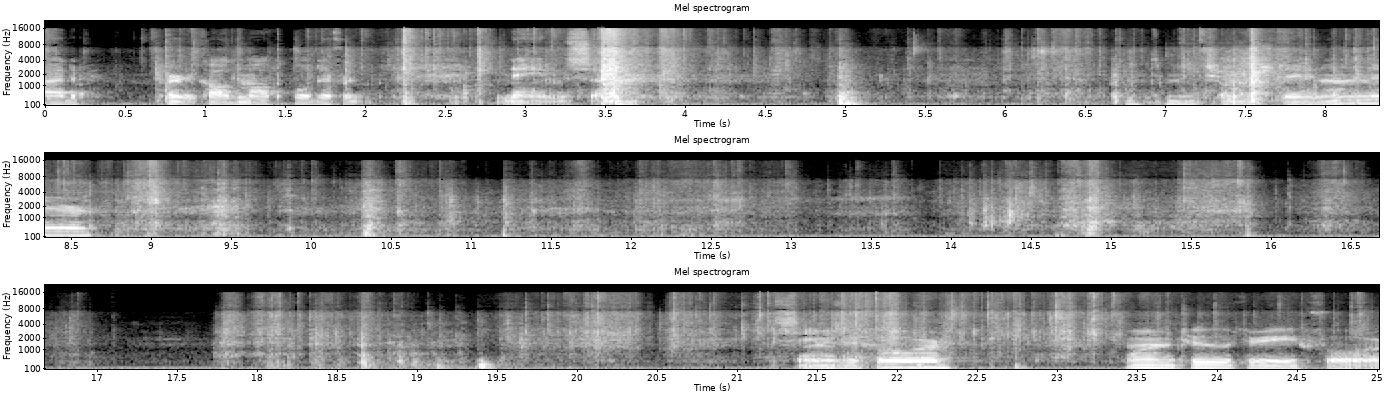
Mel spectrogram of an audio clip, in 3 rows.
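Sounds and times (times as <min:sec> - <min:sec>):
foil packs rustling: 0:00.0 - 0:17.1, 0:17.7 - 0:25.0
cellophane crinkling: 0:00.0 - 0:25.0.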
